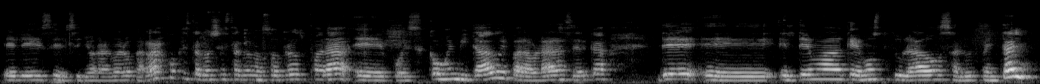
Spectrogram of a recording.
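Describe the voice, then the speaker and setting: A woman hosting a live radio interview from a studio, speaking hesitantly with many drawn-out fillers. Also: mid-range voice, fairly even intonation, mellow. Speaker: radio host. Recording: dull, distant radio recording.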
